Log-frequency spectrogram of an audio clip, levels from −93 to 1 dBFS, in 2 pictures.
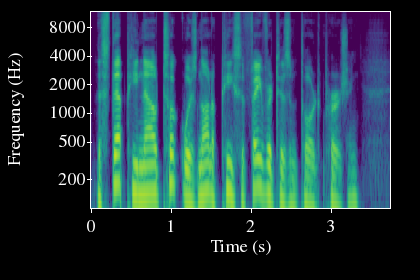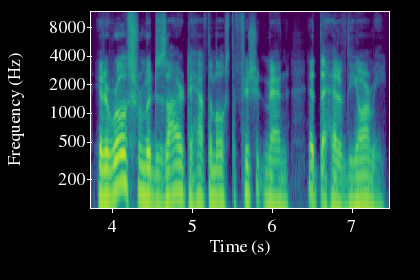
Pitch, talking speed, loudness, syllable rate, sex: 120 Hz, 235 wpm, -19 LUFS, 6.6 syllables/s, male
